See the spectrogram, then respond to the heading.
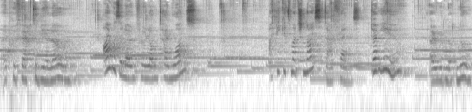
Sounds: speech, music

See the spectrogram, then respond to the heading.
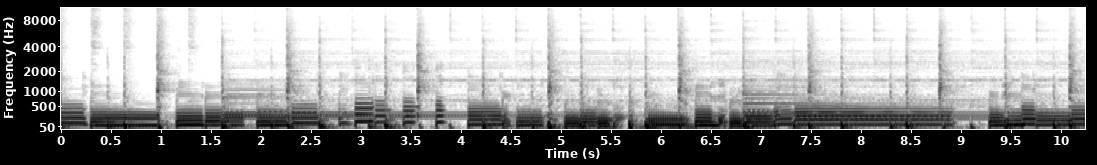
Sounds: musical instrument, music, plucked string instrument, strum, bass guitar, playing bass guitar, guitar

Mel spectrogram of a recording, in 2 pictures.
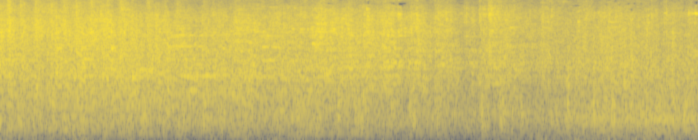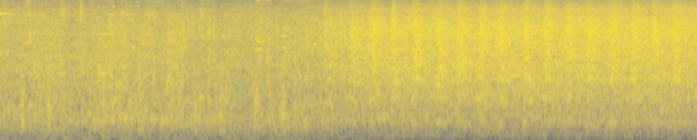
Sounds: train whistling

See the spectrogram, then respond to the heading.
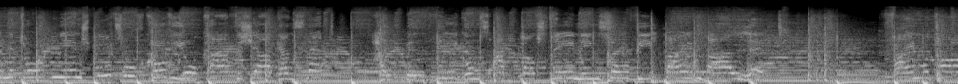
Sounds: music

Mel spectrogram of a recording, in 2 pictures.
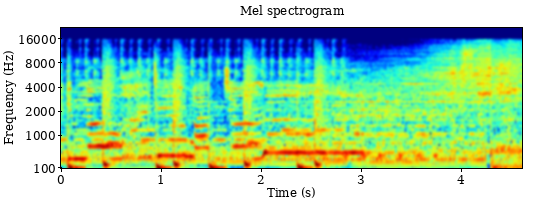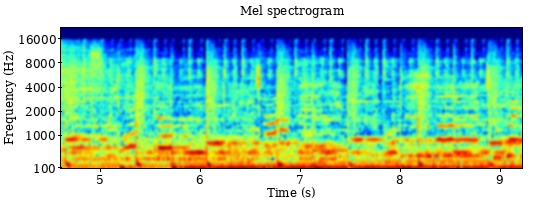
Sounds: music, dance music

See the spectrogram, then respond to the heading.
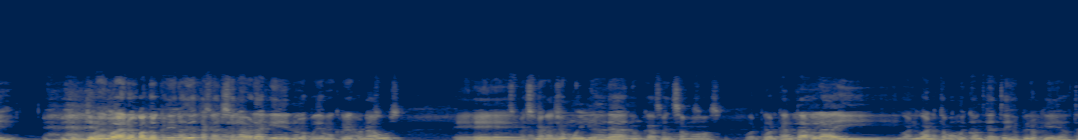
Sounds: speech

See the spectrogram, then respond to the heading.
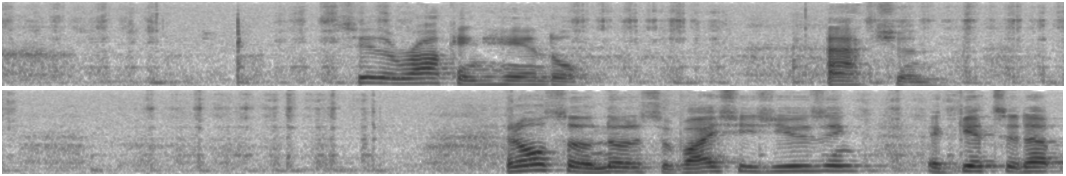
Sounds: tools

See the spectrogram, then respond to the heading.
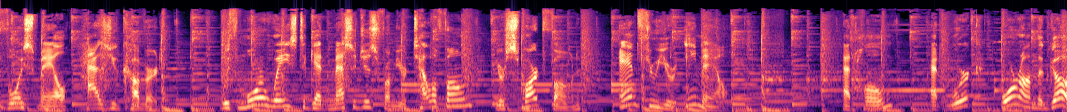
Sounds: speech, music

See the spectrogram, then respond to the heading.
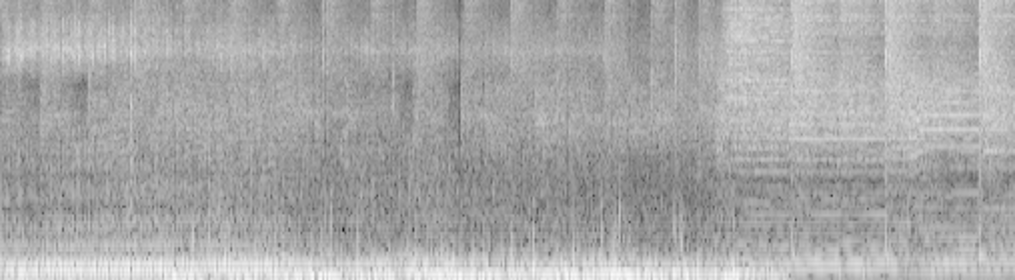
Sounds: vehicle, outside, urban or man-made, music, car

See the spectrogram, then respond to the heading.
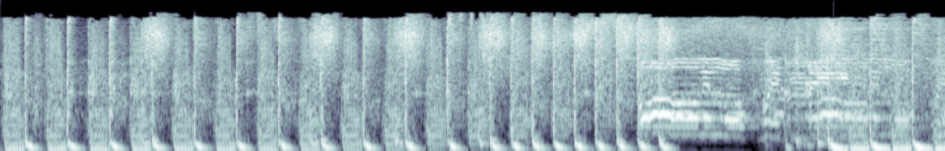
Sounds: music, trance music

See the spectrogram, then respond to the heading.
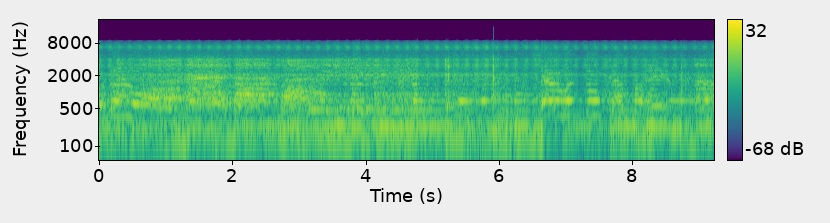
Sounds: male singing, choir, music

